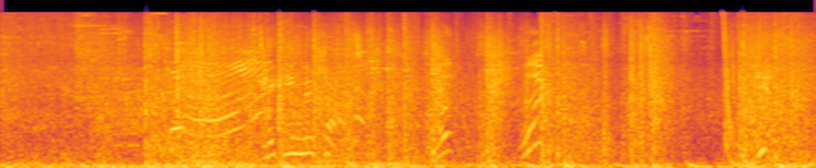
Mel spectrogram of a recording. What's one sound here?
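Energy blasts crackle and whoosh.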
